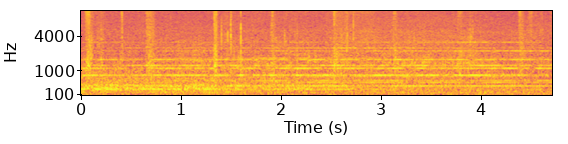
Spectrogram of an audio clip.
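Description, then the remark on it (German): Quiet outdoor ambience in Tromsø, Norway, in the Arctic: a soft, steady background hush with a faint low hum and a few tiny, scattered clicks, with no voices. “das andere wäre jetzt eben in Tromsø, Tromsø in Norwegen in der Arktis.”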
